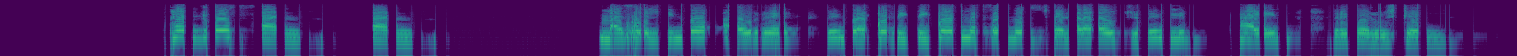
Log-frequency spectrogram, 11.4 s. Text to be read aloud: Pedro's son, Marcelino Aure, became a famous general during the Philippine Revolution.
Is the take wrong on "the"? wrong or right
wrong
